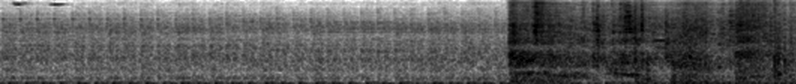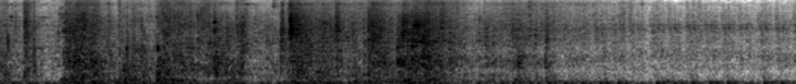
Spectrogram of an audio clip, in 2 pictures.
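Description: Motorcycle engine running with a low, steady rumble. About three and a half seconds in, a loud, rough burst of noise with scraping and knocks begins and lasts about five seconds as the rider bails and the motorcycle goes down onto the road.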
